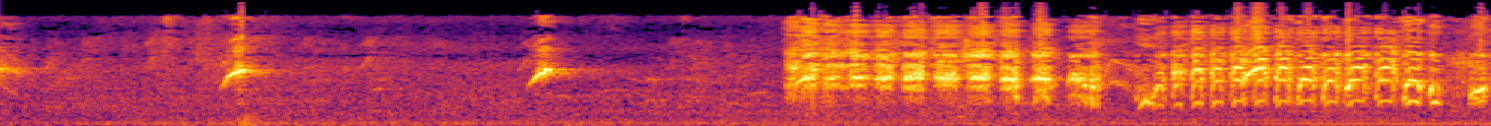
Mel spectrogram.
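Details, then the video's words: Lyrebird, an Australian ground-dwelling bird known to mimic human and mechanical sounds, gives two rising whistled sweeps, then a loud, rapid run of harsh, electronic-sounding pulses like a car alarm. "lyrebirds have been recorded mimicking human sounds such as a mill whistle a crosscut saw chainsaws car engines and car alarms fire alarms"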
